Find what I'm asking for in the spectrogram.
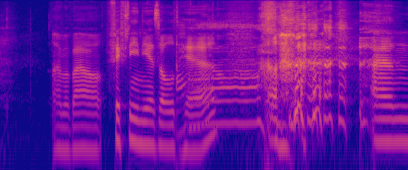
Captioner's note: laughs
